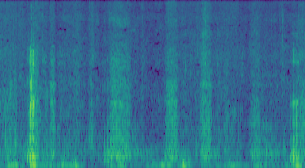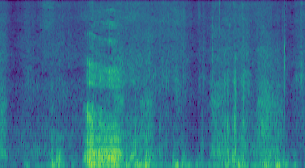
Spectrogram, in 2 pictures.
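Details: Winter foraging by six male Oxford Sandy and Black pigs, a rare breed, between storms; a few deep, resonant grunts, one stronger and drawn out near the end, over steady snuffling and ground rustle.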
